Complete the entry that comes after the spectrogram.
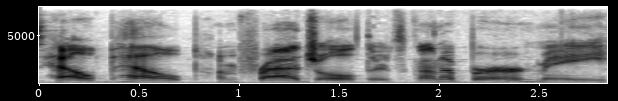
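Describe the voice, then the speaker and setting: A man puts on a character voice at a fairly high pitch, speaking at a moderate pace over clear background noise. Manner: weak and pathetic, pleading.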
